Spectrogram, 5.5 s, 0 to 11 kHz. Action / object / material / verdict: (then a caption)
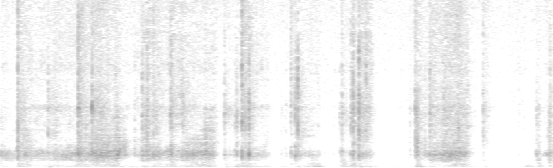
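scrape / printed canvas stretched on a wooden frame / canvas / none. A small printed canvas on a wooden frame, lying flat on a table, is rapidly tapped and scratched with long natural nails. Quick, dry clicks and scratchy strokes come in bursts, centered around 900 Hz with a faint bright edge and little low end. The texture is soft, crisp and papery, with very short decay between strokes.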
